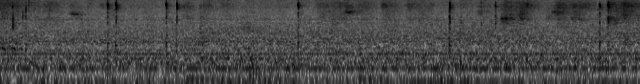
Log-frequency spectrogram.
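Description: A few sharp computer mouse and keyboard clicks, several in quick pairs, over a steady low electrical hum.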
